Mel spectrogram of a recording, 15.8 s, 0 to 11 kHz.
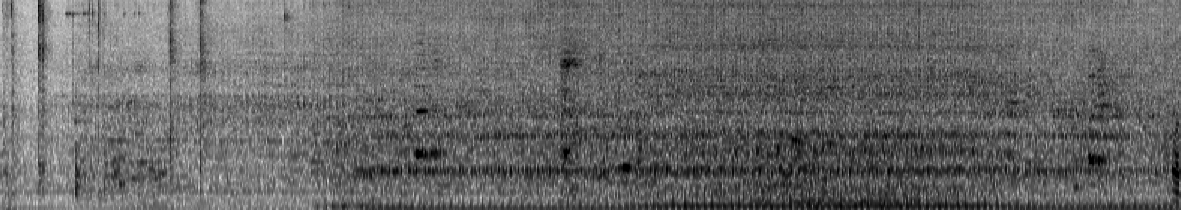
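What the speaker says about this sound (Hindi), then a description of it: "तो अब आपको इसका एक बार एग्जॉस्ट साउंड भी सुना देते हैं।" Honda Activa 6G scooter with BS6 OBD2 engine idling close by, a steady low exhaust hum that starts about four seconds in after a few light clicks and holds evenly to the end, with faint background chatter.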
